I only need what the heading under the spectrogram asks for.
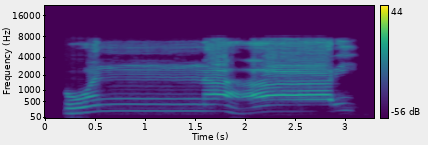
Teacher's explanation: نون ساکن میں غنہ نون مشدد میں غنہ، الف مدہ، را باریک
